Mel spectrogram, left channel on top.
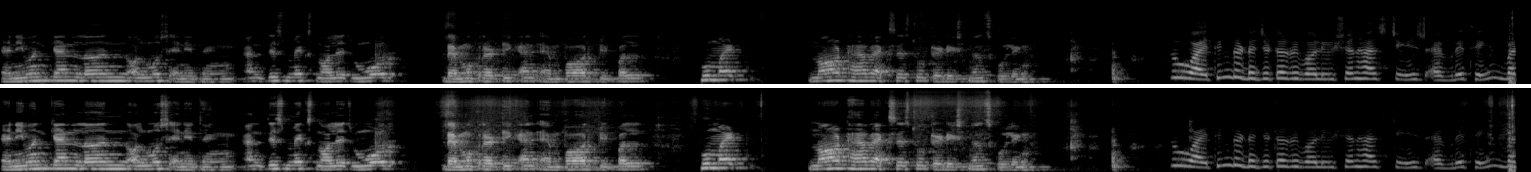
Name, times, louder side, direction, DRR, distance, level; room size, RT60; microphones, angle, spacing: voice 1, 0.0-4.0 4.4-6.5 7.0-7.5 8.1-10.8 11.1-11.3 15.1-15.2, right 5 dB, 75° right, 0.5 m, -29 dB
voice 2, 11.7-15.2, left 3 dB, 70° left, 1.9 m, -37 dB
head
